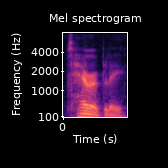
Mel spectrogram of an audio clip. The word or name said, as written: terribly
